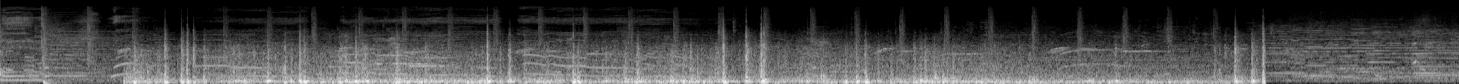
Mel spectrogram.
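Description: A fireworks display: bursts going off in quick succession for about eleven seconds, with some whistling glides among them. It cuts off suddenly near the end, and quieter music follows.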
